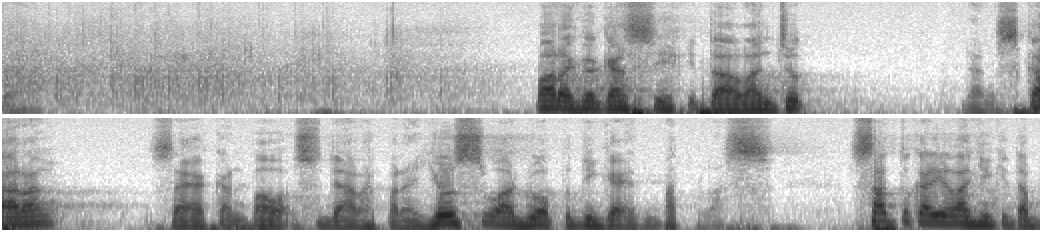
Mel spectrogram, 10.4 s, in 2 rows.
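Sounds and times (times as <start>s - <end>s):
audience applause: 0.0s - 2.4s
speech: 2.6s - 4.1s, 4.8s - 10.3s.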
